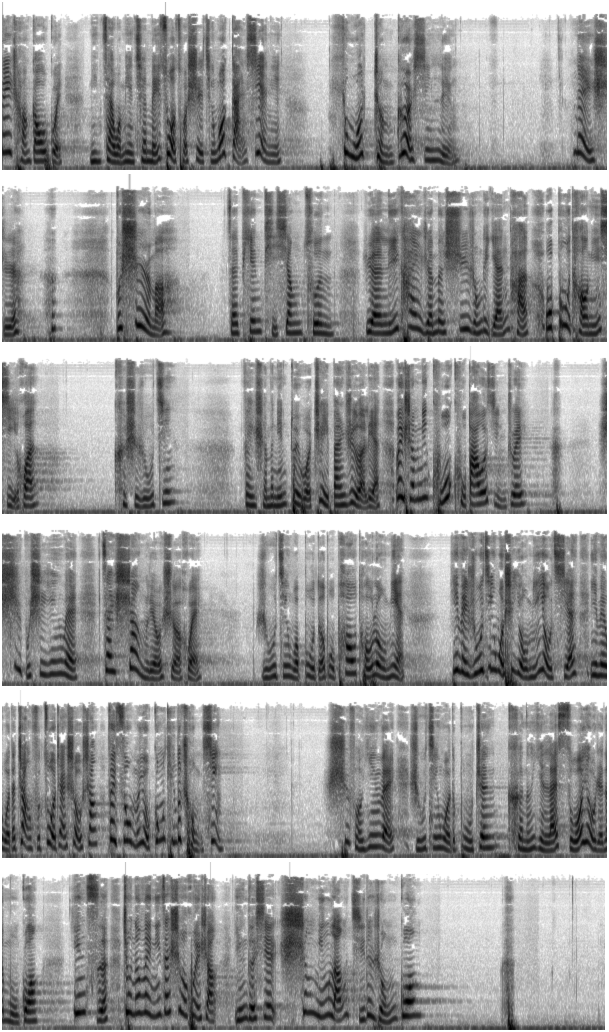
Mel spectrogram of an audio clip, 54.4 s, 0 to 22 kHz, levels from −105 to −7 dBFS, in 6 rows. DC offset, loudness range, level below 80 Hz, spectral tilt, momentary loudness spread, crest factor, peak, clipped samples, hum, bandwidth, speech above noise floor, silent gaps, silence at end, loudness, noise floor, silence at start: under 0.1%; 6 LU; -30 dBFS; -3 dB/octave; 11 LU; 16 dB; 0 dBFS; under 0.1%; none; 16 kHz; 25 dB; none; 0.05 s; -15 LUFS; -41 dBFS; 0 s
